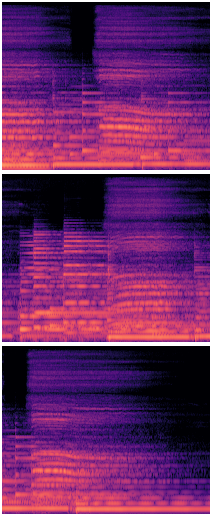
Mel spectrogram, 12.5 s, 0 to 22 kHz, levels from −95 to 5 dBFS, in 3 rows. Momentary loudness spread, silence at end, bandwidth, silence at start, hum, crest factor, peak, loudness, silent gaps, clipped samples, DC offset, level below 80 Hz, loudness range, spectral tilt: 8 LU; 0 s; 19 kHz; 0 s; none; 16 dB; -10 dBFS; -25 LUFS; none; under 0.1%; under 0.1%; -46 dBFS; 2 LU; -6.5 dB/octave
